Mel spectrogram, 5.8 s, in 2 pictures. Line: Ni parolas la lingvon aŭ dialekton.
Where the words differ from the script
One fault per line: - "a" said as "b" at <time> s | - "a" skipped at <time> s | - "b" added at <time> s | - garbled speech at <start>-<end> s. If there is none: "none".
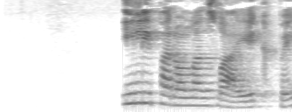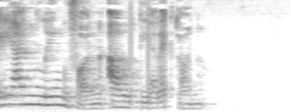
- "Ni" said as "Ili" at 1.3 s
- "ekpejan" added at 2.5 s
